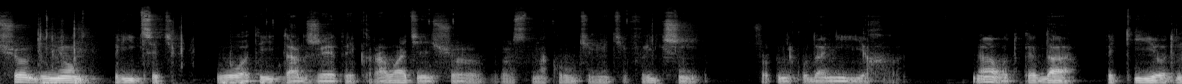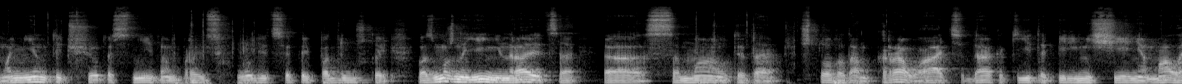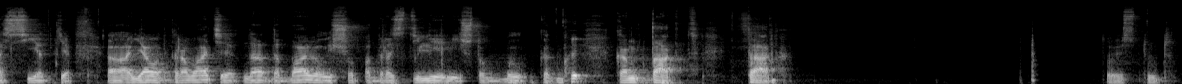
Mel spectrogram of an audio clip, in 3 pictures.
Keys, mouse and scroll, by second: 1.7 shift+Left, 2.6 click, 4.3 click, 5.5 click, 6.6 space, 8.1-8.8 middle drag, 9.6 space, 10.2-11.2 middle drag, 11.9 middle click, 12.4 space, 13.7 space, 14.2 shift+Left, 15.0 space, 18.3-18.6 middle drag, 18.6 click, 18.8 space, 19.7 shift+Left, 20.3 drag, 20.5 middle click, 21.9 click, 23.4 middle drag, 23.8 shift+middle drag, 24.5 click, 24.9 Tab, 27.9 Tab, 29.2 click, 31.3 space, 32.8 space, 33.4-33.9 middle drag, 35.1-35.4 drag.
